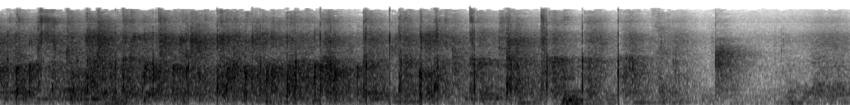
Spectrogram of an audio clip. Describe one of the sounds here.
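An audience claps loudly in a room.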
